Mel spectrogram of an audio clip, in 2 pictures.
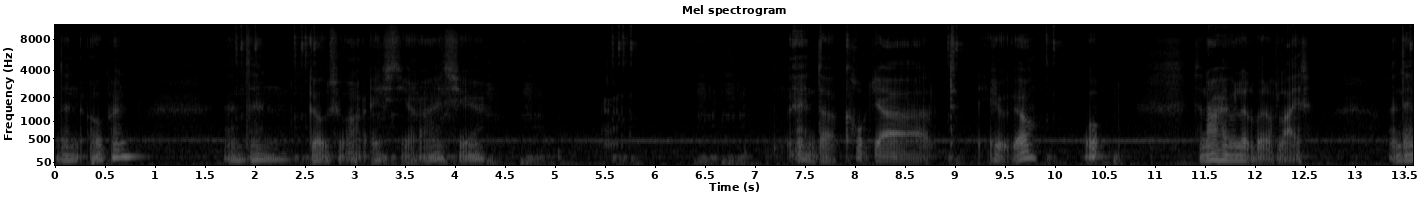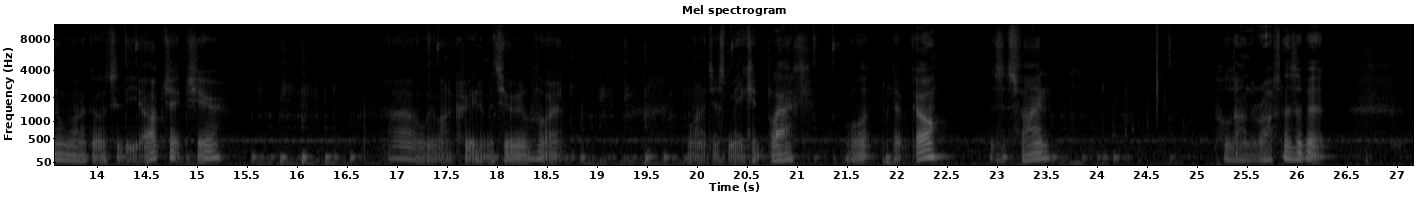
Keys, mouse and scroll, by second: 13.3 click, 14.8 middle click, 15.5 scroll down 2, 16.2 scroll down 13, 16.3 middle click, 17.2 click, 18.6 middle click, 18.9-19.3 scroll up 12, 19.3 middle click, 19.7-20.3 scroll up 2, 20.1 click, 22.3 middle click, 23.2 middle click, 23.6 scroll up 1, 23.9 middle click, 24.6 click.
